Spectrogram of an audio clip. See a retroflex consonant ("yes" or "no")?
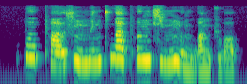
yes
